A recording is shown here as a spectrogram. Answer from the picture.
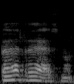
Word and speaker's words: Березно: це так тому що є містечко Березно тобто наголос на другому складі А я говорила Березнівський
